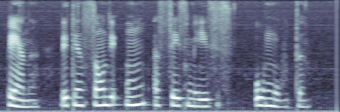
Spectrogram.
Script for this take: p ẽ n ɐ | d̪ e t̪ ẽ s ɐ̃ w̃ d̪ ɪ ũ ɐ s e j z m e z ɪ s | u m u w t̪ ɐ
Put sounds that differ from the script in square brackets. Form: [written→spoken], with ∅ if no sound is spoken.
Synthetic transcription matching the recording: p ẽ n ɐ | d̪ e t̪ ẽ s ɐ̃ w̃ d̪ ɪ ũ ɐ s e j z m e z ɪ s | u m u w t̪ ɐ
